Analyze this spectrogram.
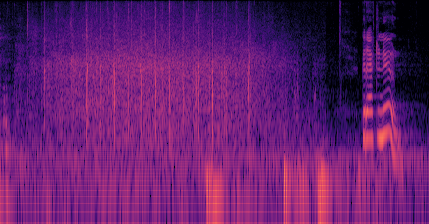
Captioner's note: applause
